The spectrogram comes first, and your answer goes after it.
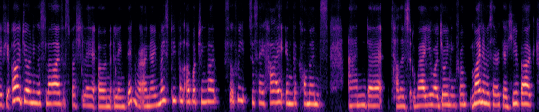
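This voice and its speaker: A woman's voice: a little high, warm tone. A woman from Sweden hosting a casual live interview in a chatty, conversational way. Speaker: livestream host.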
